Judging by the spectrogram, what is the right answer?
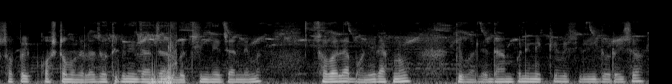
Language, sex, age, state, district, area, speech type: Nepali, male, 30-45, West Bengal, Jalpaiguri, rural, spontaneous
